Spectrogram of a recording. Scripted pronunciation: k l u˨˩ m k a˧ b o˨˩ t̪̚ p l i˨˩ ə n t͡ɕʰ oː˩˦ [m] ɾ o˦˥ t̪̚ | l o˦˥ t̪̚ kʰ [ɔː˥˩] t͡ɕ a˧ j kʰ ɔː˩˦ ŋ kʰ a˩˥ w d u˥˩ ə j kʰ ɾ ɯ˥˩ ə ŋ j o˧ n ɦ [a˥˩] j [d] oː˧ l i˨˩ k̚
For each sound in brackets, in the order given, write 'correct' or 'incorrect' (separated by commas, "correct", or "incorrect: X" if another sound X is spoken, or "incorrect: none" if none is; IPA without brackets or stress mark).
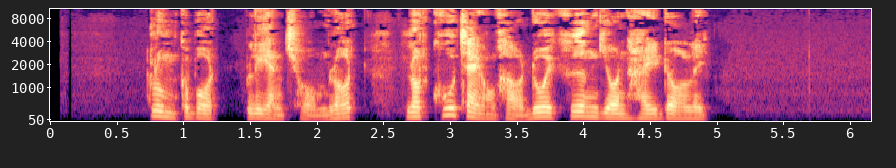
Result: correct, incorrect: uː˥˩, incorrect: a˧, correct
